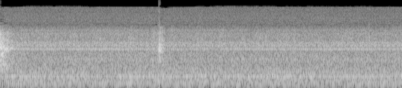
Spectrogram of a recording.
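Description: Steady hiss and hum of an old home-video recording, with one brief short sound about two and a half seconds in.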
